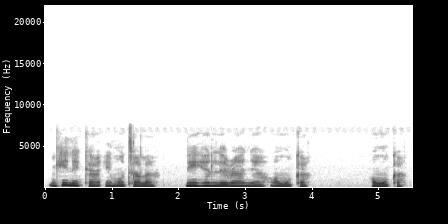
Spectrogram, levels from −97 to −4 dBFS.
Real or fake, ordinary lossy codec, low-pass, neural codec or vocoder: real; none; none; none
